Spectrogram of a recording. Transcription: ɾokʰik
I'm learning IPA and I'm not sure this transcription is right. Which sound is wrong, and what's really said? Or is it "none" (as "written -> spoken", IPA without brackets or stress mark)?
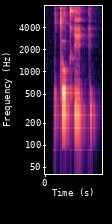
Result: ɾ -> t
